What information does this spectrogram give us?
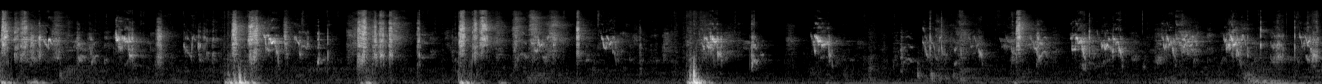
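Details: Pet budgerigars in Den Haag, South Holland, Netherlands, eating dry leaves and grass from a bird shop: scratchy, squawky chirps in irregular bursts, with a few dull low thumps.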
